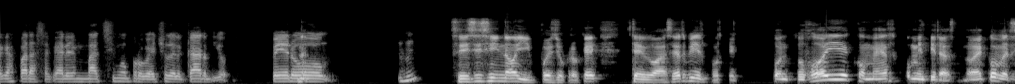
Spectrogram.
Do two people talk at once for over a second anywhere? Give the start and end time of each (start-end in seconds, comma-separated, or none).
none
